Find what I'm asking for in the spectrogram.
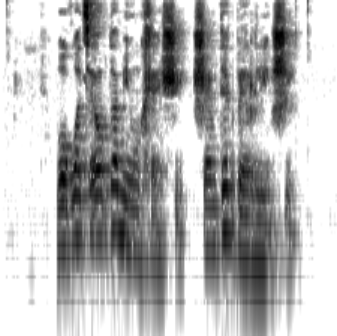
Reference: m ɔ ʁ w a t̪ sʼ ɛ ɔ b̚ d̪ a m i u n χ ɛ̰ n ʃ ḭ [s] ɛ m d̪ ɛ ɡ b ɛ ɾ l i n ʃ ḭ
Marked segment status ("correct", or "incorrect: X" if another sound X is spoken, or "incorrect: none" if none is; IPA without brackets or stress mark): incorrect: ʃ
